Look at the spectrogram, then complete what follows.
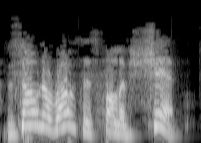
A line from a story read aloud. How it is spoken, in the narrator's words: she bellowed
